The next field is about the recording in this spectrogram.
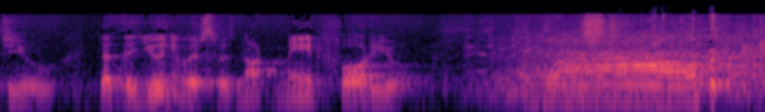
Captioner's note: laughter/Applause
